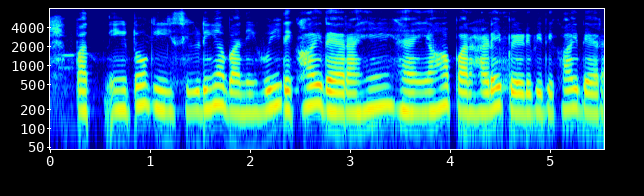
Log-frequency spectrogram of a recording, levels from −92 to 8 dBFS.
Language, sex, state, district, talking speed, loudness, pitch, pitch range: Hindi, female, Uttar Pradesh, Muzaffarnagar, 185 wpm, -29 LUFS, 195 Hz, 185-210 Hz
